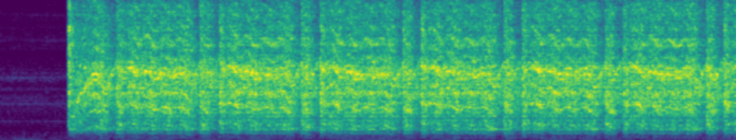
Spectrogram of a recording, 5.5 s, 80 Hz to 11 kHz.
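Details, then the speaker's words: Supercharged Nissan 370Z Nismo VQ, first start after air-to-air supercharger conversion and timing/gallery gasket refresh: steady even cranking with good compression beats but no fire or sputter; fuel pump runs with pressure, crank no start. "I don't know. It don't really sound like it's trying. >> Yeah, I agree. Ain't sputtering, ain't nothing."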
